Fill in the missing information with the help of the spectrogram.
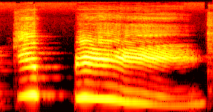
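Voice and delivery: high, loud cartoon shouts; Mario yippee woohoo. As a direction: squeal them like Mario. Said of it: "You say something like".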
